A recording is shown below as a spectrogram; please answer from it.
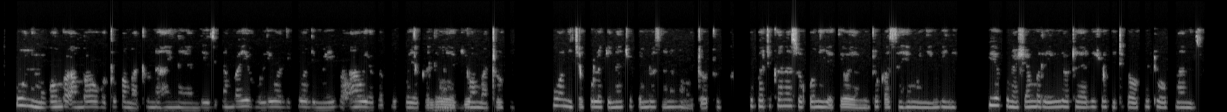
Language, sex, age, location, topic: Swahili, female, 25-35, Nairobi, health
